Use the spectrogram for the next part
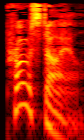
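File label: "prostyle", British English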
